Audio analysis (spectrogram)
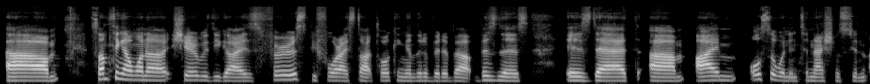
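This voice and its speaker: A woman's voice: fairly low pitch, sharp tone, smooth, no room sound. A woman in her forties, not a native English speaker, gives a chatty, encouraging webinar talk as an academic coordinator. She speaks over a video call and uses many fillers. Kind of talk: informal webinar presentation.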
